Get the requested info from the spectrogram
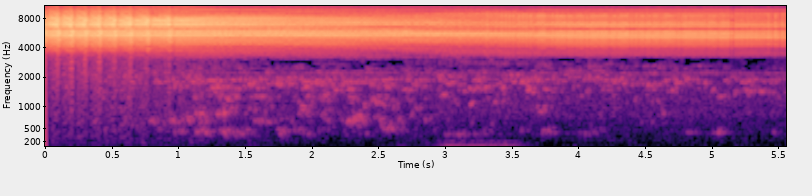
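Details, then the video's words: Cicada mating call from a pear tree, approached on foot: loud, sharply pulsed high buzz at the start that softens into a steadier, gradually fading drone, with a brief low hum midway. "Cicada Mating Calls"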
